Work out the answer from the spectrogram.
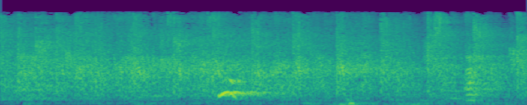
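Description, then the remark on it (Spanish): Steady audience applause, a dense wash of many hands clapping at an even loudness for several seconds, with a brief voice cutting through near the middle. “Necesito un aplauso, por favor.”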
